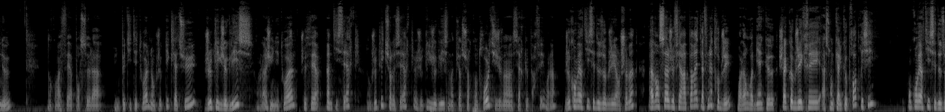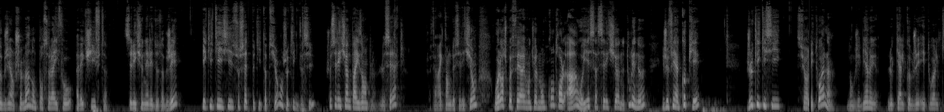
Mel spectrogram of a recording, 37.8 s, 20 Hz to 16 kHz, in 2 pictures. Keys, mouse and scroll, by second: 1.2 click, 3.5 click, 4.0 click, 7.6 click, 8.6 click, 12.9 click, 13.8 click, 14.3 middle drag, 14.4 click, 15.8 click, 16.4 click, 16.9 click, 17.5 click, 19.6 click, 21.0 shift+click, 24.9 click, 27.4-28.6 drag, 28.7 click, 30.5 ctrl+a, 33.1 ctrl+c, 33.8 click.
